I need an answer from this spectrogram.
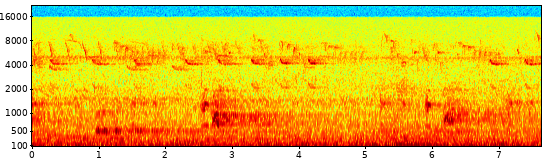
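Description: Outdoor bird ambience: a bird repeating short high chirps about twice a second, with a few lower drawn-out calls from another bird, over a low steady rumble.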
